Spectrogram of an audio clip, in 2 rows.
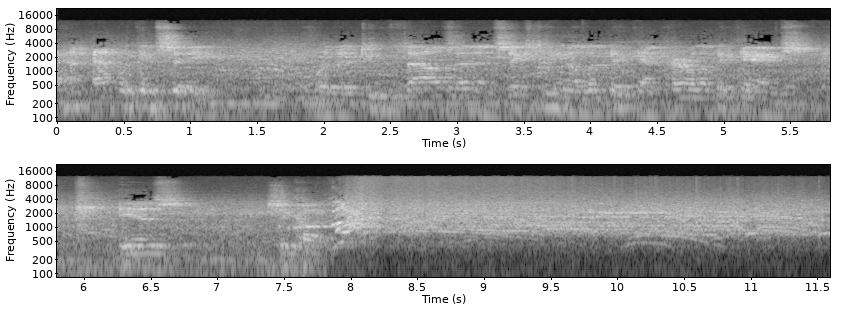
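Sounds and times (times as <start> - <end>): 
speech: 0.5 - 8.2
crowd cheering: 7.8 - 11.5.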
